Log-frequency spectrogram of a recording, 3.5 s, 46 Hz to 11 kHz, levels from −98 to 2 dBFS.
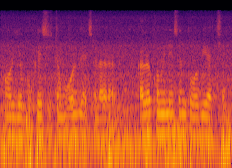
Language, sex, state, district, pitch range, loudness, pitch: Hindi, male, Uttar Pradesh, Ghazipur, 115-125 Hz, -24 LUFS, 120 Hz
